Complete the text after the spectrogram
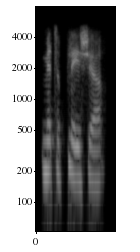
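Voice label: "metaplasia", English, Indian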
